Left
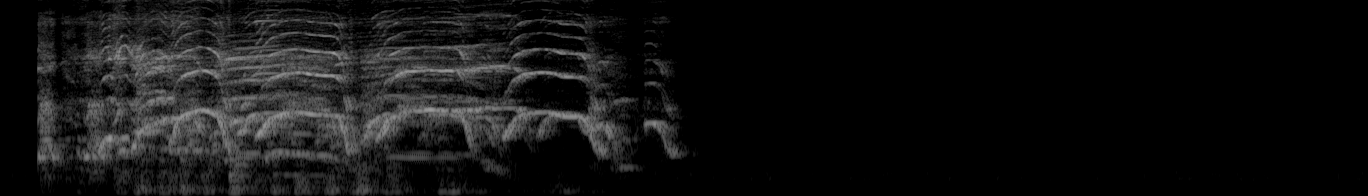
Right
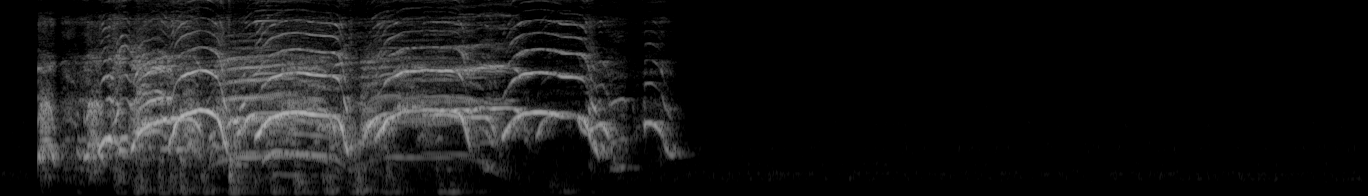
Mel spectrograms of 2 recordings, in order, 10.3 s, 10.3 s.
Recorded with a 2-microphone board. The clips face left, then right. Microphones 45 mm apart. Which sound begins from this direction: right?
A scream, at 0.3 s.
